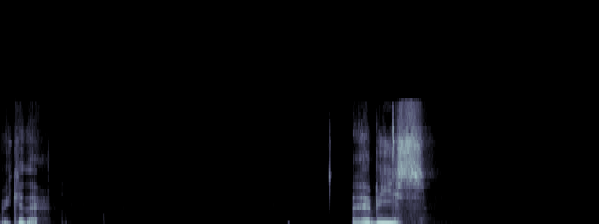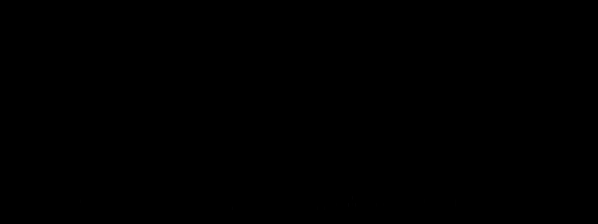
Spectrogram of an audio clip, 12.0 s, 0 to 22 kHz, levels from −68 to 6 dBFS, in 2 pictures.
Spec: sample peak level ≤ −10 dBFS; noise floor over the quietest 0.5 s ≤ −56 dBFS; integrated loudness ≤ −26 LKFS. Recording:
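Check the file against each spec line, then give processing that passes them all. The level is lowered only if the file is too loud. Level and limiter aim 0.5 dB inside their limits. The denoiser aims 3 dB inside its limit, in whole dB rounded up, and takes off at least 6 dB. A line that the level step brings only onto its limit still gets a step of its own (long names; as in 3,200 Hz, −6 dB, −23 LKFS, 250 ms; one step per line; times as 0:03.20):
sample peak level −5.0 dBFS: out of spec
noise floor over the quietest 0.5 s −62 dBFS: in spec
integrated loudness −17.5 LKFS: out of spec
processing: level −9 dB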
